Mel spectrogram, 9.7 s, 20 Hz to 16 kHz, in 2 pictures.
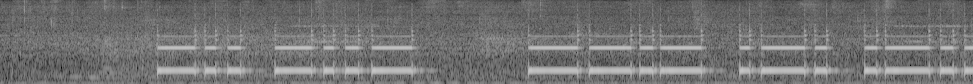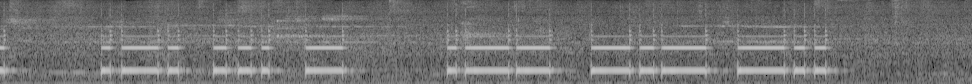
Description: Morse code, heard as a keyed tone, hand-sent with a straight key, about 22 wpm, 620 Hz, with the noise of a subway station. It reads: DX QRL RST WKD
